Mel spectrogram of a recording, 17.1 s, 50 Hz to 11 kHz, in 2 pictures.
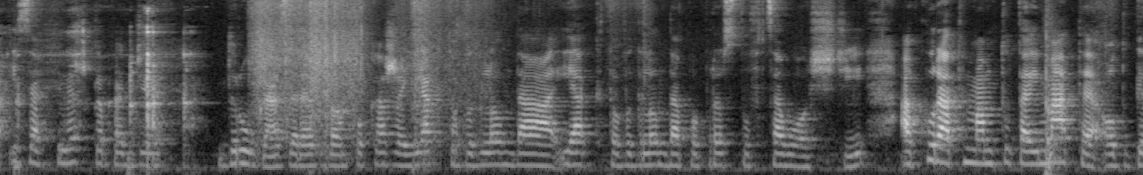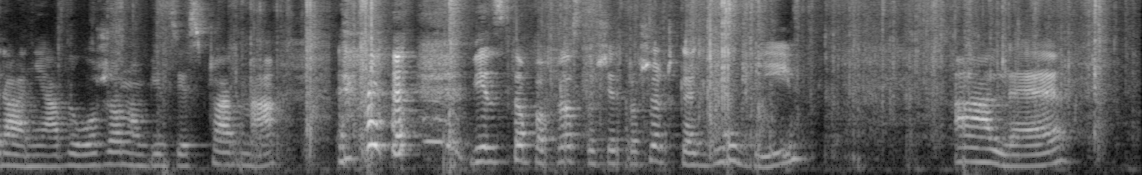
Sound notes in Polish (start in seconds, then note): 11.1 śmiech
